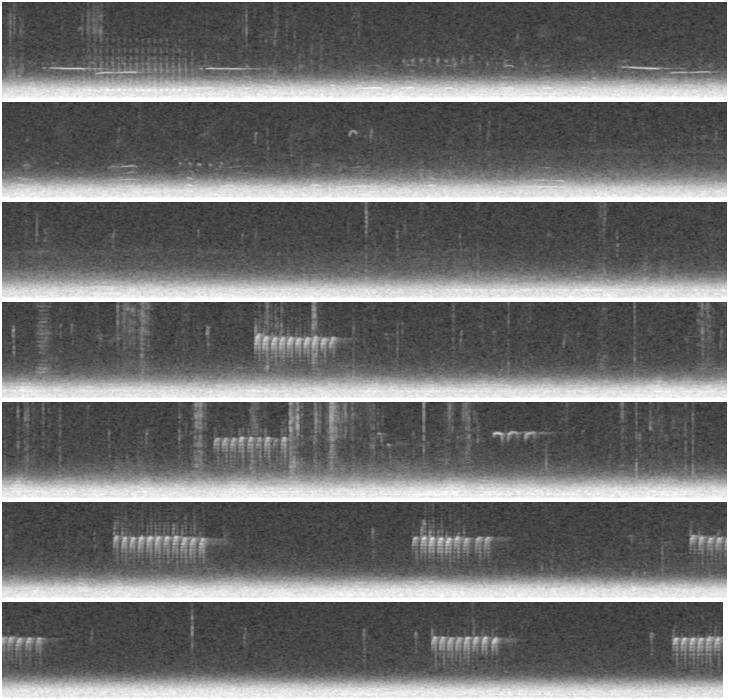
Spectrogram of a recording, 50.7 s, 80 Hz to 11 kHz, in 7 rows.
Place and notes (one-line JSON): {"title": "Big Rivers Regional Trailhead", "date": "2022-03-17 15:45:00", "description": "Recorded at the trailhead for the Big Rivers Regional Trail. This spot overlooks the Minnesota River and is under the arrival path for runways 30L and 30R at Minneapolis/St Paul International Airport. Landing planes as well as wildlife and road noise from nearby I-494 can be heard.", "latitude": "44.87", "longitude": "-93.17", "altitude": "242", "timezone": "America/Chicago"}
